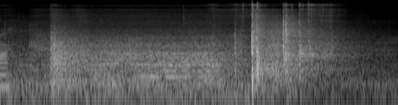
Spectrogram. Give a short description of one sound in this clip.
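Skateboard wheels roll and rattle along a hard floor, echoing in a large hall.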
